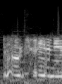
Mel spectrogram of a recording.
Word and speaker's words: poutine: It's pronounced poutine, you fucking idiot!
